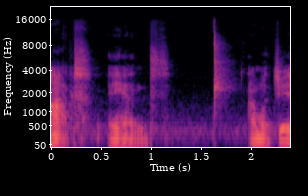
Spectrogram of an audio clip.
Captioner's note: finger snaps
